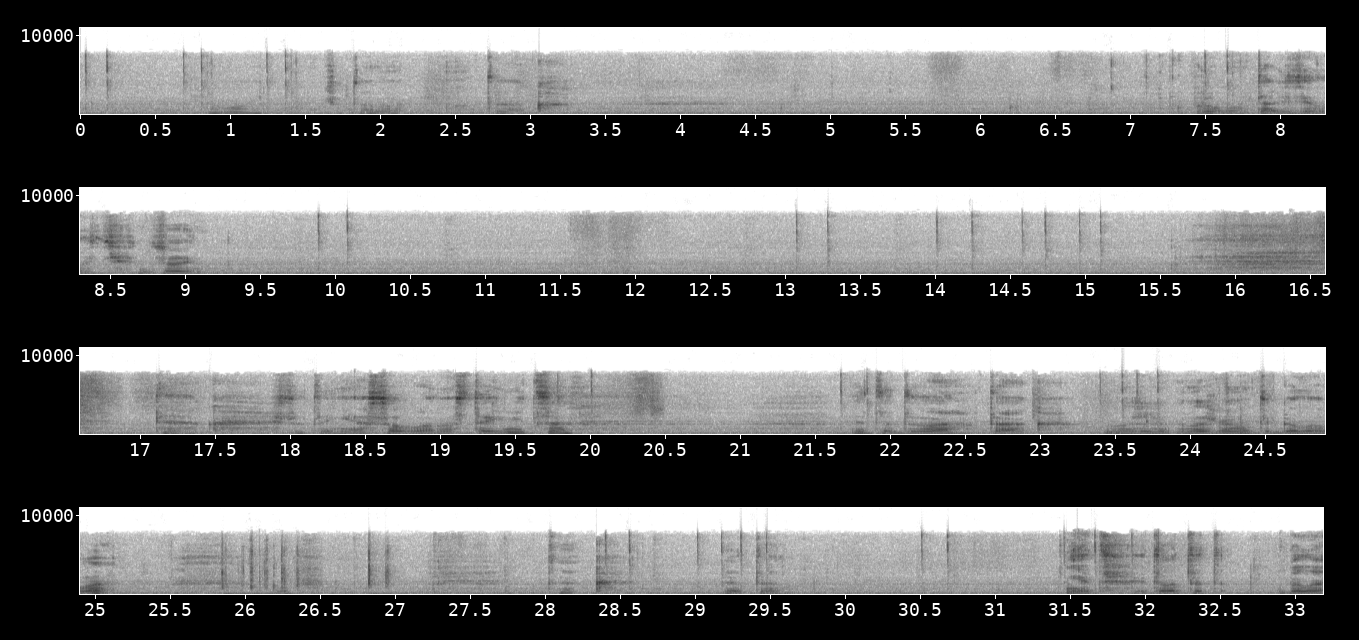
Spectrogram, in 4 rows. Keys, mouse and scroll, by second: 0.3 click, 1.0 click, 1.5 click, 7.8-10.8 drag, 13.4 click, 14.3 click, 14.9 click, 15.2 click, 16.9 scroll down 4, 17.7 scroll up 3, 20.1 click, 22.0 click, 23.7 click, 23.9-27.0 drag, 29.3 click, 29.6-32.0 drag, 32.2 click.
